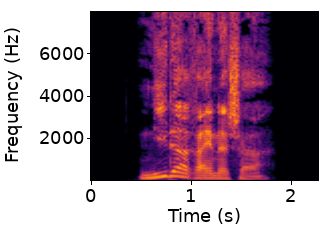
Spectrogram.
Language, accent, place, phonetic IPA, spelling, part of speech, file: German, Germany, Berlin, [ˈniːdɐˌʁaɪ̯nɪʃɐ], niederrheinischer, adjective, De-niederrheinischer.ogg
- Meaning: inflection of niederrheinisch: 1. strong/mixed nominative masculine singular 2. strong genitive/dative feminine singular 3. strong genitive plural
